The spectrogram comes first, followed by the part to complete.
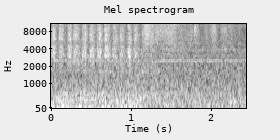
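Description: Pencil shading on drawing paper: quick back-and-forth strokes, about ten a second, that fade out about a second in.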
